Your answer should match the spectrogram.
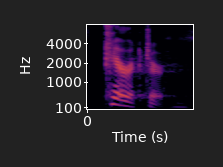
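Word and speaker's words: Character (χαρακτήρ): It's this Greek word that's pronounced like this. Character.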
